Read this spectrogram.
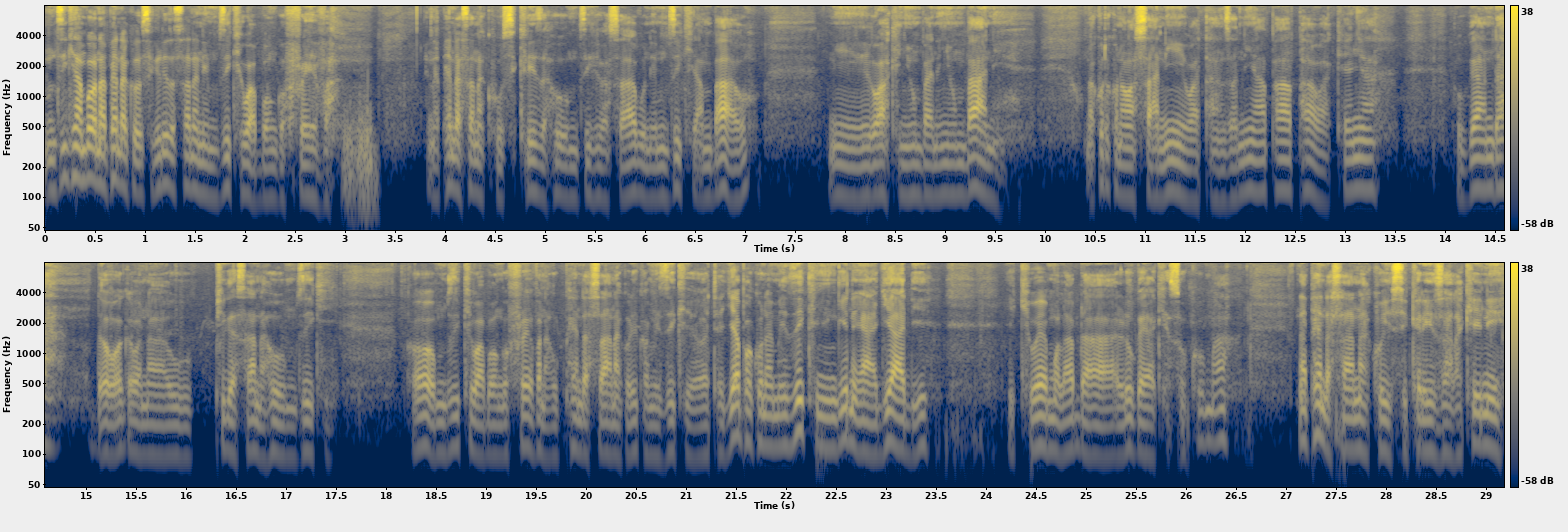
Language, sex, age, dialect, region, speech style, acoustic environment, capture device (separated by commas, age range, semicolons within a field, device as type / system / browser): Swahili, male, 25-34, Tanzania - Dar es Salaam, Tanzania, excited; happy, nature, mobile / Linux / Chrome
